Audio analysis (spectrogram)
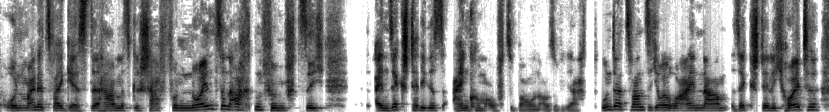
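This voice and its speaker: Husky joking podcast host, a man. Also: on the high side. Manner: joking, informal. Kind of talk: casual interview chat.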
